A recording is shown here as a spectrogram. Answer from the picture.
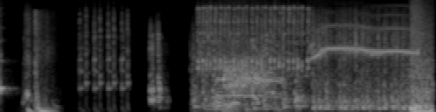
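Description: Cartoon sound effects: a thud early on, a quick run of short clicks, then from about halfway a long noisy rush with a high whistling tone over its last second.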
